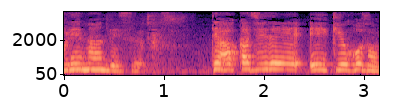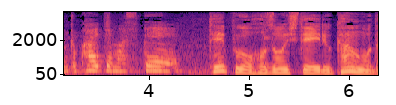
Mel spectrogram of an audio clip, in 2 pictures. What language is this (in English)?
Japanese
